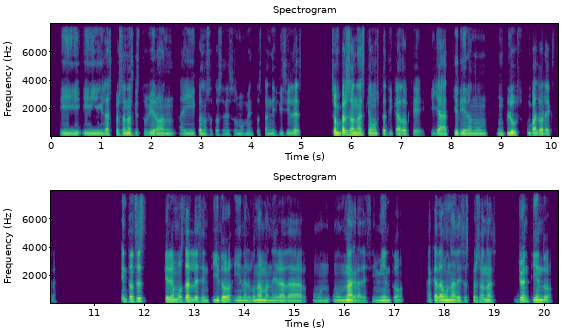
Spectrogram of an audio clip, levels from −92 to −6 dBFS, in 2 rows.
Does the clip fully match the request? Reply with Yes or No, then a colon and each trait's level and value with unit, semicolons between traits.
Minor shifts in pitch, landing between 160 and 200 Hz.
No: narrow, 2.3 semitones; low, 110 Hz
